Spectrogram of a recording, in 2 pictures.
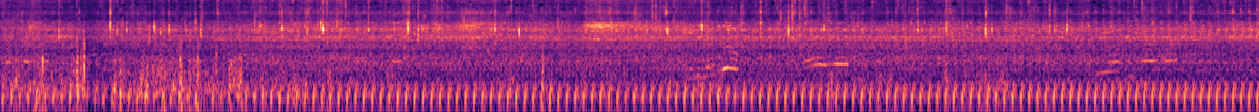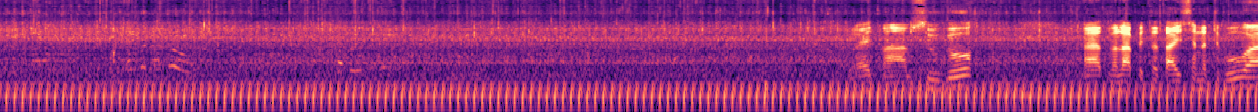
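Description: A steady boat engine drones throughout, loud and constant, heard from the bow, with wind buffeting the microphone and a voice talking over it.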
